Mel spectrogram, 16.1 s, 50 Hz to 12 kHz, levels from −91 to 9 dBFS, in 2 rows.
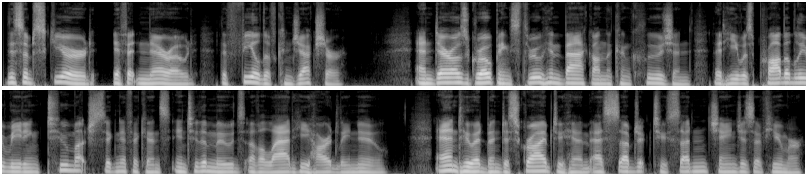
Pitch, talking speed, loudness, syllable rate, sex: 125 Hz, 185 wpm, -19 LUFS, 5.3 syllables/s, male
